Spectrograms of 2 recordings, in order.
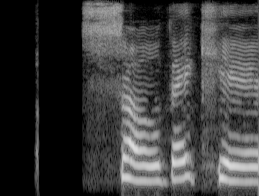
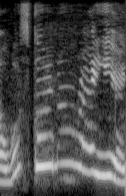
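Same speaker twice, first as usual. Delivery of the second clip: puzzled question; 11 semitones higher than usual. Retold or imitated. Voicing Gesh, puzzled.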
